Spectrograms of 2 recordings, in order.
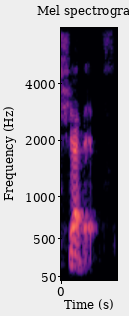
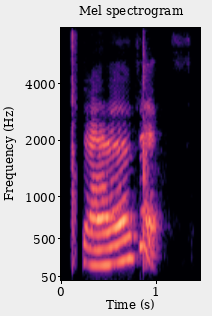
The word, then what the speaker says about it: Schewitz: My last name is Schewitz, so I'm going to clap the syllables I hear in my last name. Schewitz, 2.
